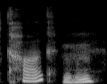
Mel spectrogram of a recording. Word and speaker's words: conch: So, a conchk, you know, it looks like conch written out, but the pronunciation is conchk.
